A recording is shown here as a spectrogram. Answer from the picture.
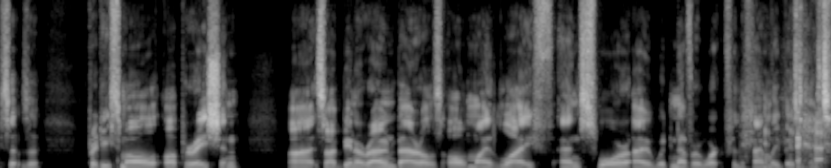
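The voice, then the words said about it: Slight Scottish accent. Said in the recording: “you have an accent, right? ... slightly. ... I grew up in Scotland”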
